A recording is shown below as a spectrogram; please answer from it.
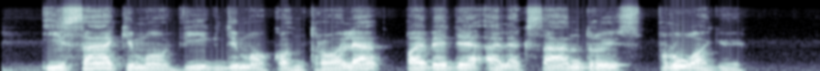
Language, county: Lithuanian, Kaunas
